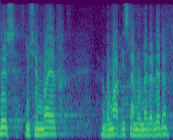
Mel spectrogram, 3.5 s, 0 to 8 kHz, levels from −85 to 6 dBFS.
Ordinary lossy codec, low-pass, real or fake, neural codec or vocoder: AAC, 48 kbps; 7.2 kHz; real; none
